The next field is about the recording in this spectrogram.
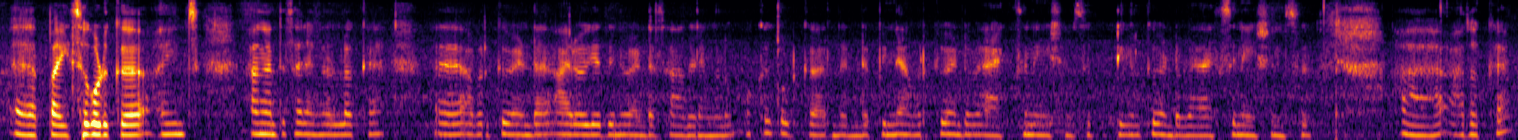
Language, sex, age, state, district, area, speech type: Malayalam, female, 18-30, Kerala, Thrissur, urban, spontaneous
